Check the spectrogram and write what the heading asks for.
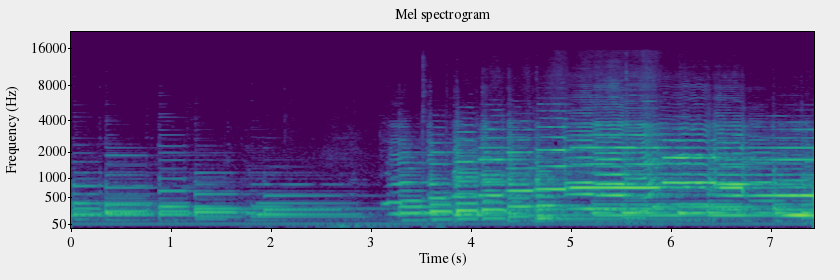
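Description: Clarinet, cello and classical guitar trio playing a Colombian bambuco. For about three seconds plucked guitar notes fade away, then the full trio comes in louder with long held notes over the guitar.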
